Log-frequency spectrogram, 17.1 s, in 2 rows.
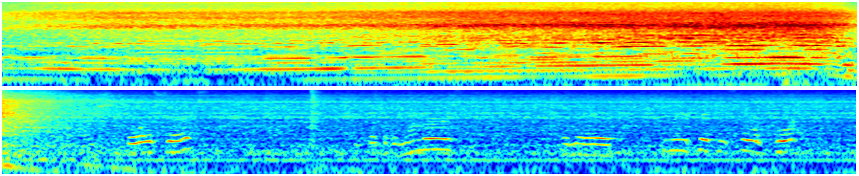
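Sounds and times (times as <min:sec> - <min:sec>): engine at full throttle: 0:00.0 - 0:10.0.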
